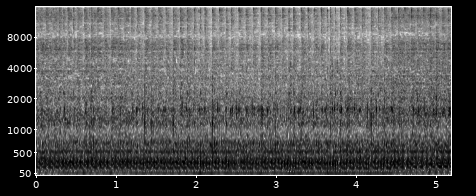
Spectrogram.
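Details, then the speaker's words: Curb-found Echo SRM-2320T string trimmer, thrown out with unknown issues, first start attempt after pulling until it pops: rough, high buzzing two-stroke note that stutters and surges unevenly, running rich on choke; throttle rotates fine. "So, what we'll do is we'll go ahead and see if it fires up. Um, it's good. Okay, so it's running on choke."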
